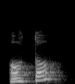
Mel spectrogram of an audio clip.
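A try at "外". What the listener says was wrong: This is soto. So you got the S right first time, and the second time you got the O right. But you had to combine the two together. Soto.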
